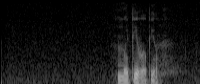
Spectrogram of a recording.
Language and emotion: Russian, neutral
